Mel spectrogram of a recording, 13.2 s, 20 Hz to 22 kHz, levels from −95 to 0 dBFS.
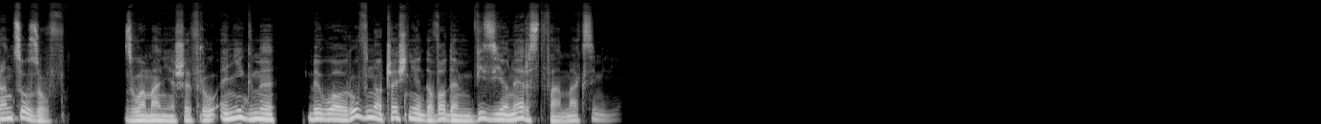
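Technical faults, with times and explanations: No technical faults heard.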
